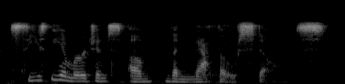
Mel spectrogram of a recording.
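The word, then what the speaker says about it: gnathostomes: the emergence of the natto stones GN silent G G an a th o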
